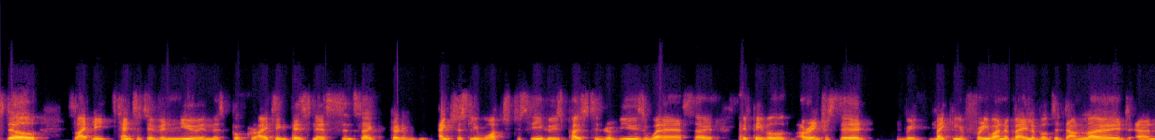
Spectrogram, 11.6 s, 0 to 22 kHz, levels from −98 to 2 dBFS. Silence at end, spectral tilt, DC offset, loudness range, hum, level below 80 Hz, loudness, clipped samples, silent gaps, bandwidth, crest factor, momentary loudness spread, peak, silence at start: 0 s; -6.5 dB/octave; under 0.1%; 2 LU; none; -60 dBFS; -22 LUFS; under 0.1%; none; 7.8 kHz; 16 dB; 8 LU; -4 dBFS; 0 s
